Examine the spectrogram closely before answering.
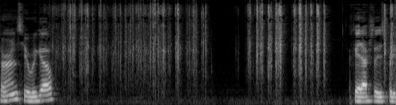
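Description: A puzzle cube clicks and clacks as its layers are turned quickly.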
